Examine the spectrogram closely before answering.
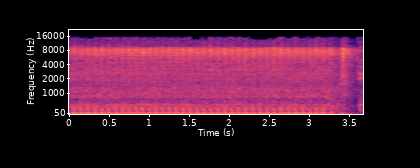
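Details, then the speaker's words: Yamaha Aerox scooter with a manual ISC, coolant and intake air at 30°C, after error codes were cleared: a steady, even single-cylinder idle with no misses. Normal idle. "langsam sih normal ya, Guys."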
